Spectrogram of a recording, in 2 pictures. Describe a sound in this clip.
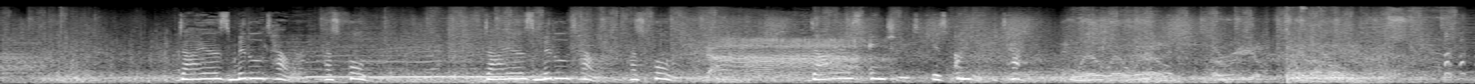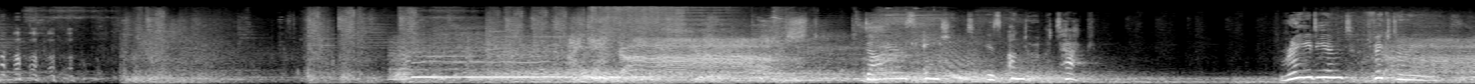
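Magic spells burst and weapons clash in a hectic fight.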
